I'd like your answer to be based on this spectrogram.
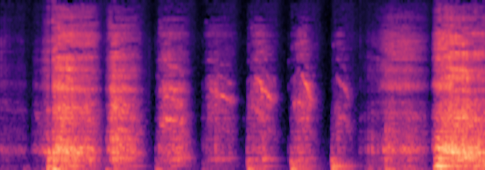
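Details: A run of about nine harsh, strongly voiced cough bursts in quick succession, some with rising or falling pitch: cough.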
